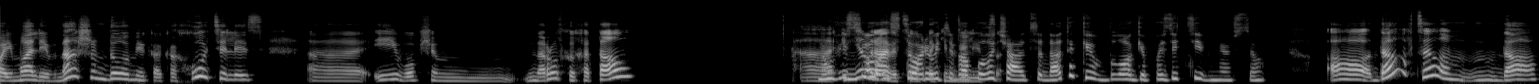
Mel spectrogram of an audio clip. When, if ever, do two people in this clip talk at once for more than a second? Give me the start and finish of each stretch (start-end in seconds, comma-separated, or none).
8.2-10.1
